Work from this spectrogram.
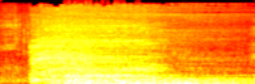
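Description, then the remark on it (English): A monster's loud, shattering roar bursts in suddenly and sustains for about two seconds, deep and rumbling with a rough, growling texture before trailing off slightly. “There is another shattering roar.”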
